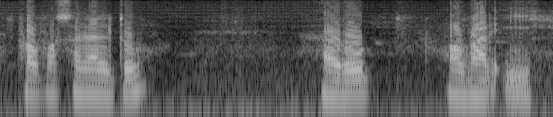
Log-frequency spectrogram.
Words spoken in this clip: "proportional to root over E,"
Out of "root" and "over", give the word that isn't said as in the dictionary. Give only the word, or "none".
over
